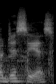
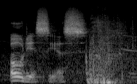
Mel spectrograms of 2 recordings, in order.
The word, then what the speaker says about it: Odysseus: It's not Odysseus, it's Odysseus. It's Odysseus.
